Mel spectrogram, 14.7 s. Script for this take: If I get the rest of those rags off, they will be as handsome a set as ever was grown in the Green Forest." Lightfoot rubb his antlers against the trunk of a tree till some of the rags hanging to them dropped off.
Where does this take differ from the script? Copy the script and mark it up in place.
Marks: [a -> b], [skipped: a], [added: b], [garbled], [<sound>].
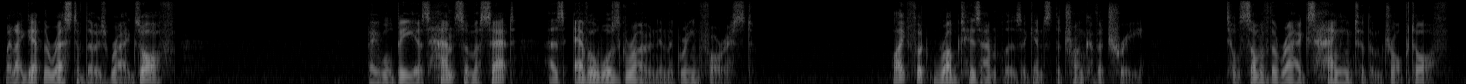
[If -> When] I get the rest of those rags off, they will be as handsome a set as ever was grown in the Green Forest." Lightfoot [rubb -> rubbed] his antlers against the trunk of a tree till some of the rags hanging to them dropped off.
